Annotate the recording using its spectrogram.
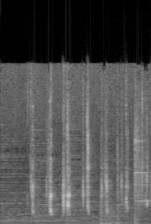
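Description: Background music with a run of quick, irregular crunchy clicks, a mock eating sound as a doll bites into a gummy worm.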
